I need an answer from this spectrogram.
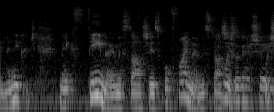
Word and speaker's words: Fimo: is a craft material which I pronounce Fimo and some people call it Fimo but it's basically polymer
